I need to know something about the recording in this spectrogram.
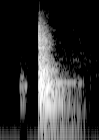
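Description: A door swings shut on a cat with a sharp, heavy slam, preceded by a faint creak or bump, then a resonant ringing decay lasting about a second.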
